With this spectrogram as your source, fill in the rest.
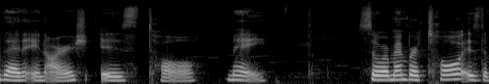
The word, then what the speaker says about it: mé: Tá mé. May pronounced like the month of May. Can you now say I am in Irish? Tá mé.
